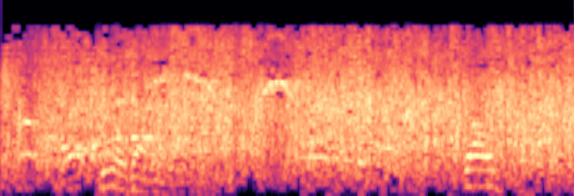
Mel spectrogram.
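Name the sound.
studio audience applauding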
